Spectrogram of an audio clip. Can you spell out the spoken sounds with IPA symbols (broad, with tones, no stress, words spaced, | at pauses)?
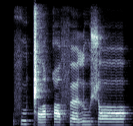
fu˥ ǁɔ˩˧qɔ˧fœ˥˧ lu˧ʃɔː˧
